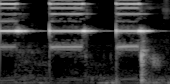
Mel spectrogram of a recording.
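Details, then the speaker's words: Kidde battery-backup smoke alarm held in test mode by pressing the button: loud, shrill half-second beeps, three in a row with short gaps, the alarm's normal test pattern. It goes into hush mode afterwards. "So basically, hold down the button to get the test mode going for all the alarms, or just the one alarm, however your setup is in the house."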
